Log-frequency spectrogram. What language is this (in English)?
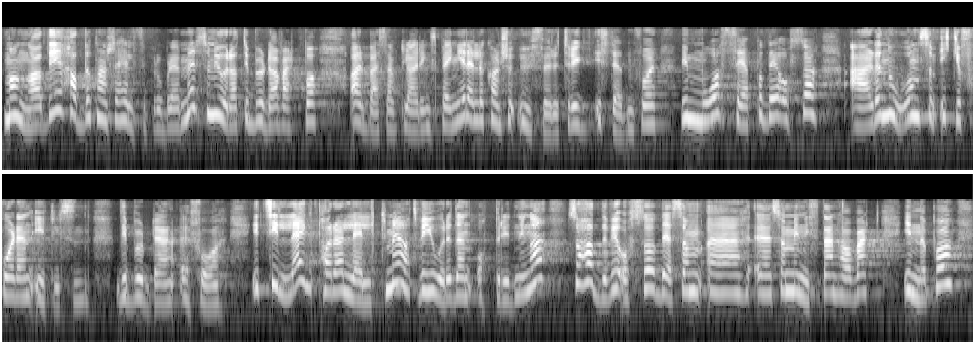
Norwegian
